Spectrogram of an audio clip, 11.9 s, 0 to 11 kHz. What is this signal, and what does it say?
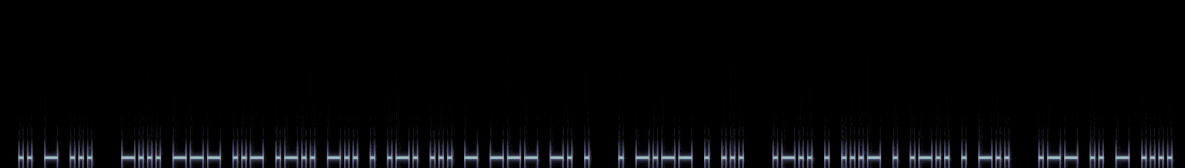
Morse code, heard as a keyed tone, about 28 wpm, 700 Hz. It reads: ITS BOULDERSTONE EYES LEVELED WITH
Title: A Sound Of Thunder 28wpm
